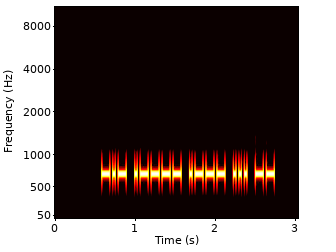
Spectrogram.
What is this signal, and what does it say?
Morse code, heard as a keyed tone, about 36 wpm, 700 Hz. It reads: K1JSM
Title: USA Call Signs - 3x Character Spacing - 35wpm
